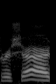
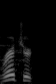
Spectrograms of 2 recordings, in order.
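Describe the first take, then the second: First: The name is said with French pronunciation. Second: The name is said with English pronunciation. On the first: The speaker calls it right. "as in French" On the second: The speaker calls it wrong. "I was thinking it was Richard"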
